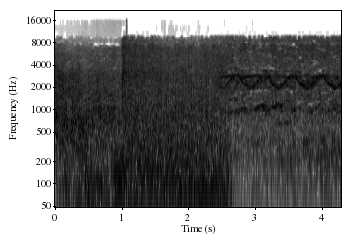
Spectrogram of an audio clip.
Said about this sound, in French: Bombardements, explosions, sirènes, plusieurs grandes villes israéliennes visées cette nuit encore, des missiles sur Jérusalem, d'autres sur Haïfa, bilan 4 morts, près d'une centaine de blessés.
